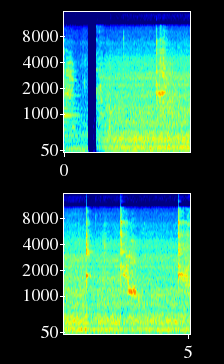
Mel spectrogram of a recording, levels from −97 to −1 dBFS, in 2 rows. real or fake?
real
